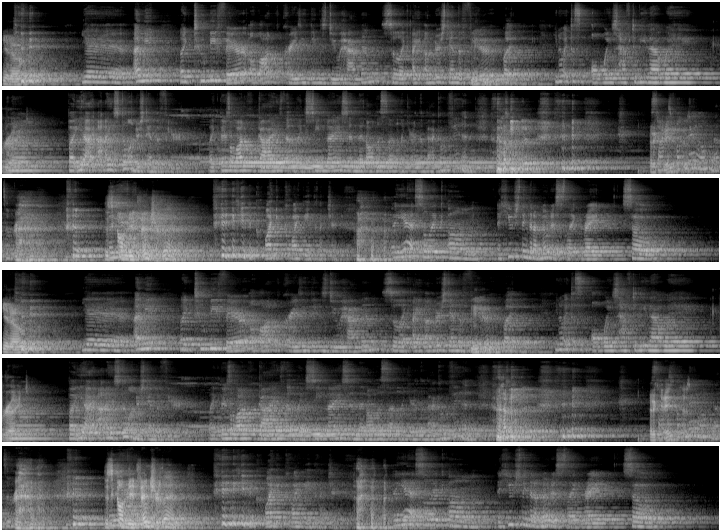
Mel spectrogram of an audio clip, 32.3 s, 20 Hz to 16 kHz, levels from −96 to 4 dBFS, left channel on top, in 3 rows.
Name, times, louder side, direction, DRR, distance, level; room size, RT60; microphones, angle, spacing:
voice 1, 0.0-0.3 7.0-7.4 10.8-11.1 18.1-18.5 20.5-21.1 21.7-22.5 23.1-24.3 26.8-27.1, right 3 dB, 55° right, 5 dB, 0.9 m, -26 dB
voice 2, 1.2-2.3 2.7-7.7 8.3-10.3 10.8-11.3 11.8-13.5 13.9-19.7 20.0-20.1 20.6-21.9 22.5-23.9 24.7-26.8 27.4-30.5 30.9-31.4, left 1 dB, 85° left, 1 dB, 1.8 m, -31 dB
sound 1, 13.3-20.0 20.6-20.8, left 4 dB, 25° left, 0.6 m, -33 dB
10.0 x 6.7 x 6.3 m, 2.2 s
head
